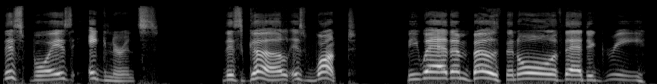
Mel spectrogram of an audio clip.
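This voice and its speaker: A woman voicing a stern, sorrowful spirit who speaks in loud, slow, solemn pronouncements. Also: a little high, lively intonation, no echo, studio quality, voice pushed up. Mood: solemn warning.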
